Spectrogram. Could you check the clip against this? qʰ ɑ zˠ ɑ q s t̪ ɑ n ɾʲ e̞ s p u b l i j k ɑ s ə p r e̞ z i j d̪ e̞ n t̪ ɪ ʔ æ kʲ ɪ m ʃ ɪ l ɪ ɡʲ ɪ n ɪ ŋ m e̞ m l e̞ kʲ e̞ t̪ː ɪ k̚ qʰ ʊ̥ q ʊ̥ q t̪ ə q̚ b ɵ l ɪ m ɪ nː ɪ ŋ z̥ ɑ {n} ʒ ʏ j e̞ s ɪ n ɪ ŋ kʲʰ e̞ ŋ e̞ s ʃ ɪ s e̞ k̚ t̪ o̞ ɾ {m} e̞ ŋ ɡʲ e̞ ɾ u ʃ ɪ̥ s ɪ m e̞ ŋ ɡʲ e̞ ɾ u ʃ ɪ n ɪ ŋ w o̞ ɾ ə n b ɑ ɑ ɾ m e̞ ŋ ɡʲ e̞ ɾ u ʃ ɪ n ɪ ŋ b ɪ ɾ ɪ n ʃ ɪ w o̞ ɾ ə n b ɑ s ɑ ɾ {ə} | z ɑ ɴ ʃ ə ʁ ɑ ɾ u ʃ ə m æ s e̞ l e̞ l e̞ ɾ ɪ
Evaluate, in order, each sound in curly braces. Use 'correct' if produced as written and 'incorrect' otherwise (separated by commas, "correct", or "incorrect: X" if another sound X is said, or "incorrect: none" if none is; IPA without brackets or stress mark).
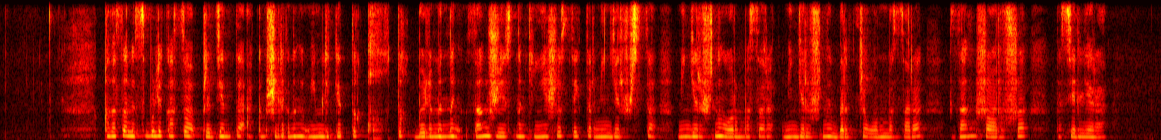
incorrect: ɴ, correct, correct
